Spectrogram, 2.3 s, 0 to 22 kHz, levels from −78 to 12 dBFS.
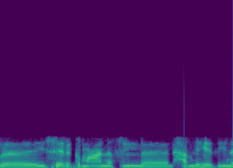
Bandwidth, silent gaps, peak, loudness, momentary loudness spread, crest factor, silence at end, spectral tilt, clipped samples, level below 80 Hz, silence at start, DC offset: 4.3 kHz; none; 0 dBFS; -16 LUFS; 3 LU; 16 dB; 0 s; -9.5 dB/octave; under 0.1%; -52 dBFS; 0 s; under 0.1%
